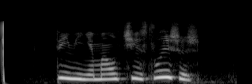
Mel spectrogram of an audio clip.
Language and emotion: Russian, angry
